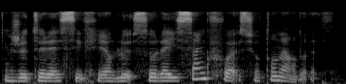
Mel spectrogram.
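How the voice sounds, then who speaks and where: A woman teacher giving a spelling dictation to young children, speaking slowly and pronouncing each syllable with care. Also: low voice, darkish tone. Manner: slow, carefully articulated, patient; repeats words and stresses syllables for spelling. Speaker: primary school teacher.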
